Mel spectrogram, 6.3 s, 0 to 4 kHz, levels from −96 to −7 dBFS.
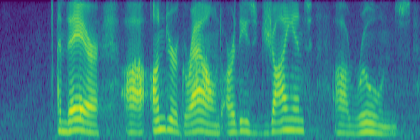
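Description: Right from the start, 0 to 0.77 s, the room background gives way to comfort noise: a smooth, featureless hiss about 3 dB quieter than the real ambience. It happens again briefly from 4.82 to 4.97 s, only about 1 dB down. The likely cause is discontinuous transmission, where the sender goes quiet during pauses and the receiver fills the gap with synthetic noise, all heard through the call's narrowband path, with nothing above 4 kHz.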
